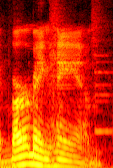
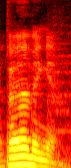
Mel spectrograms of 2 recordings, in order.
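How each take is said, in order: First: It is said with an American pronunciation. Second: It is said with a British pronunciation.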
